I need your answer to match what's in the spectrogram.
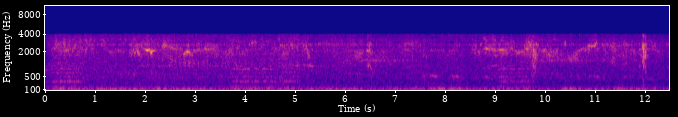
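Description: Scattered bird chirps and short tweets come and go over a steady low rumble of background noise, fairly faint, with no clear voices.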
